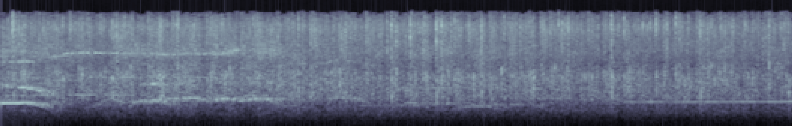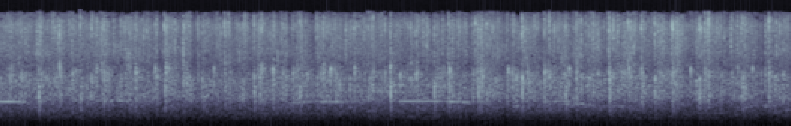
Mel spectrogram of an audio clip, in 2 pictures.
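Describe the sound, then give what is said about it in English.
A church audience applauds steadily for the whole stretch, a dense, even patter of many hands clapping with a brief faint whistle near the start and no speech. “So can you guys just stand up and give them a hand?”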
